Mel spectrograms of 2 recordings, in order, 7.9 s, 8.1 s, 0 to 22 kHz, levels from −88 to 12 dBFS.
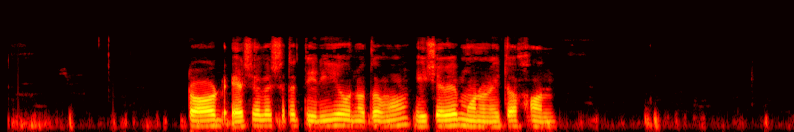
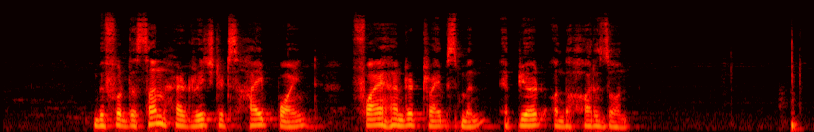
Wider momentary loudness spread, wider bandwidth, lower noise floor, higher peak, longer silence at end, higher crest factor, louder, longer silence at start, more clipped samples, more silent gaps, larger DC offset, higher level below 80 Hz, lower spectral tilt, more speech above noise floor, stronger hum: second, 8 LU vs 13 LU; second, 8 kHz vs 15.5 kHz; second, -67 dBFS vs -75 dBFS; first, -2 dBFS vs -14 dBFS; first, 1.35 s vs 0.15 s; about the same, 20 dB vs 20 dB; first, -19 LUFS vs -34 LUFS; first, 1.9 s vs 0.95 s; neither; neither; neither; about the same, -64 dBFS vs -68 dBFS; about the same, -6 dB/octave vs -5 dB/octave; first, 48 dB vs 42 dB; neither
